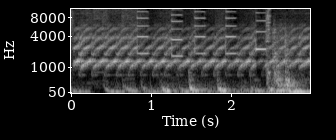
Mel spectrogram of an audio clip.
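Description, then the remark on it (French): A radio contest alert jingle: a loud, siren-like warble of rapid repeating sweeps, punctuated by short high electronic beeps and low thumps, lasting about three seconds with no talking. “Dès que vous entendez cette alerte.”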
